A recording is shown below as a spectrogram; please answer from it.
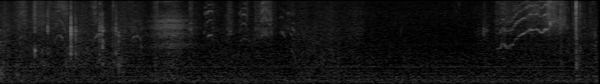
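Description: Near silence: room tone with a few faint clicks and rustles of gloved hands handling catheter equipment, and a faint squeak near the end.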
